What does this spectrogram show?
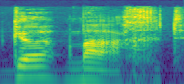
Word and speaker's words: gemacht: And this is pronounceable, so gemacht. We're moving from the ch at the end, at the back of your mouth, towards the t, which is pronounced at the front of your mouth, so gemacht.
